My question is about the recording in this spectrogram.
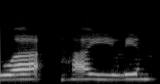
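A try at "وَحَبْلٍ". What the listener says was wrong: Hablim. Itu bukan ya ya. Ba. Itu ba. Wahablim. Bukan wahailin. Wahablim.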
